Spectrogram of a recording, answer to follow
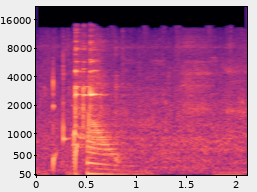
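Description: A few quick clinks of glass bottles being handled and set down in the first half-second, followed by a short voiced exclamation.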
